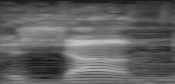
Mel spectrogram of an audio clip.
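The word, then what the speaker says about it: Jeanne: Yeah, I mean, it's more like Jean is how you say it, right? Like you have to do the je.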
